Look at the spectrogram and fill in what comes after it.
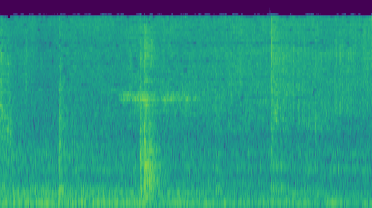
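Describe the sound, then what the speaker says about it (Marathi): Semolina sheera loosened with ghee gets stirred in a pan for Satyanarayan prasad, a low steady sizzle with soft scraping strokes and a brief louder scrape midway, close and without speech. "आता याला थोडंसं आपण हलवून घेऊया"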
